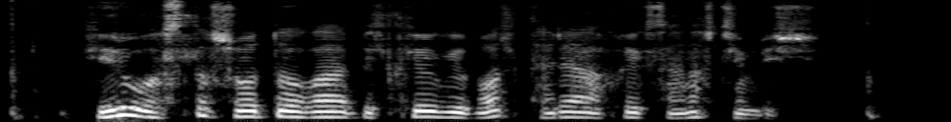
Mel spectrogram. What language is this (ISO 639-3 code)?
mon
